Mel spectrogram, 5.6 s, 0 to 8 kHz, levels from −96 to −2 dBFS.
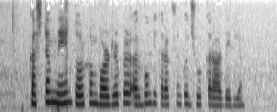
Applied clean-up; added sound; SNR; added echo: none; none; none; none.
